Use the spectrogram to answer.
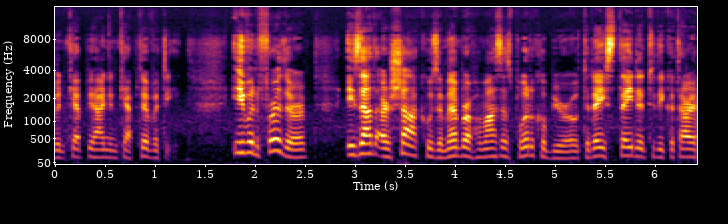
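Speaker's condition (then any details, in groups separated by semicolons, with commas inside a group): No condition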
